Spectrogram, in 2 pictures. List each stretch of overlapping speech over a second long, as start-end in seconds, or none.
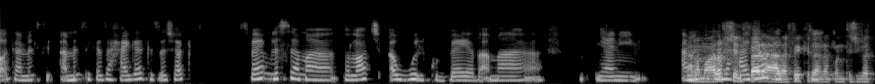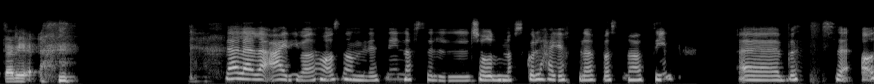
6.9-8.5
